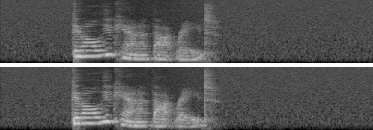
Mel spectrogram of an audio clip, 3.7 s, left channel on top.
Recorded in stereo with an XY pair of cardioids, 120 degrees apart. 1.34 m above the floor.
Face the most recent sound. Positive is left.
turn(degrees=-60)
